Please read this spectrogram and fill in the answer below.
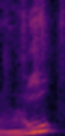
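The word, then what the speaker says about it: ఋ: এটা হচ্ছে তারপরে দেখো এখানে আমরা ঋটাকে রু উচ্চারণ করব। রু রু তাহলে রু মানে হচ্ছে রুশি আর রু।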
